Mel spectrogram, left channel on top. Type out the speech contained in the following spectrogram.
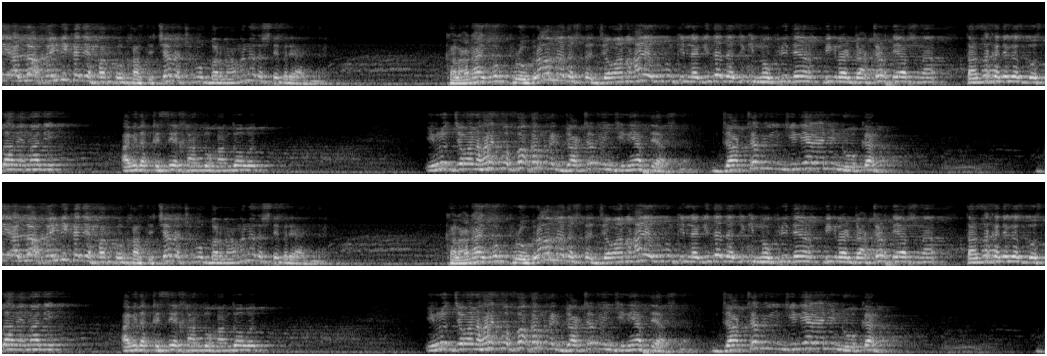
الله خیری کده حق خور خواسته چرا چون برنامه نداشته برای آینده کلانا از اون پروگرام نداشته جوانهای از اون که لگیده دازی که نوکری تیار بگیره دکتر تیار شنا تازه کدیگ از دوستان ایمادی امی دا قصه خاندو بود امروز جوانهای از فخر من دکتر و انجینیر تیار شنا دکتر و انجینیر یعنی نوکر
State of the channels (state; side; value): identical; both; correlation 1.00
